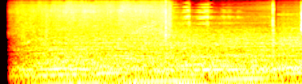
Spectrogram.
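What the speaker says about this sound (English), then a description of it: "That is the sound of BMW performance without a single piston or cylinder." BMW iX all-electric car driving by, a steady broadband rush of tyre and road noise with a faint electric whine, close and fairly constant, no engine pulses.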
